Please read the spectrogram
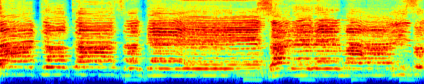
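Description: A group of voices singing a traditional Kavango song together, holding long notes and sliding between them, with sharp percussive beats through the singing.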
